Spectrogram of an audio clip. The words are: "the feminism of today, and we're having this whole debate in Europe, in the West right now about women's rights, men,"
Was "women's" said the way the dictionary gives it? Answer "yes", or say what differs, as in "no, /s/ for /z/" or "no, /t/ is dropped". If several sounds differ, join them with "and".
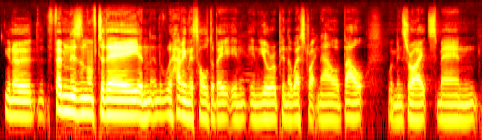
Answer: yes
